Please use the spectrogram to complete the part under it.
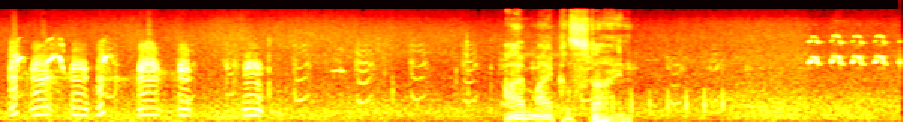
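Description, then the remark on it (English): Black-footed albatross calls ring out in a repeated series of harsh, honking whistles, broken by a louder noisy burst partway through; a man speaks briefly over them. “the black-footed albatross collects squid and masses of flying fish eggs with its long, hook-tipped bill”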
